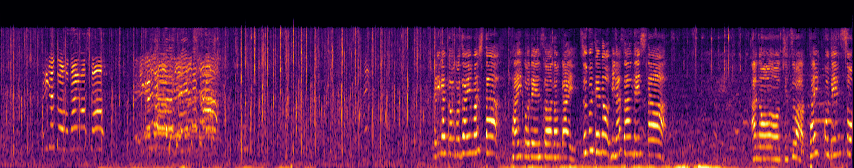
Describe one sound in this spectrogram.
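A group of young dancers shout together in loud calls outdoors.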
